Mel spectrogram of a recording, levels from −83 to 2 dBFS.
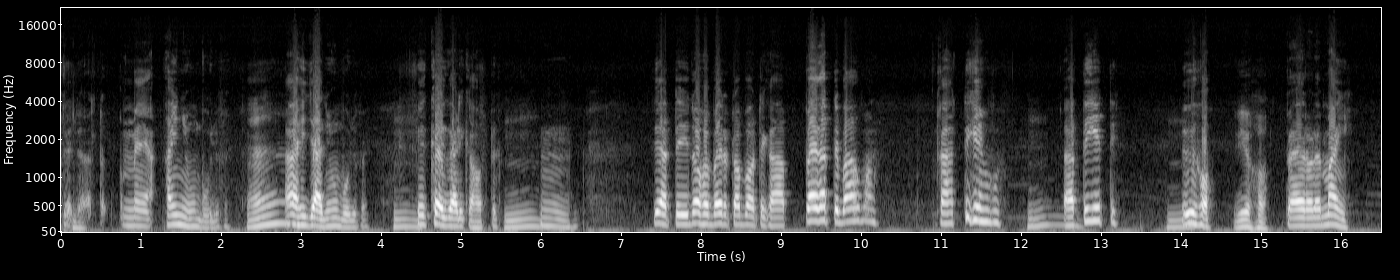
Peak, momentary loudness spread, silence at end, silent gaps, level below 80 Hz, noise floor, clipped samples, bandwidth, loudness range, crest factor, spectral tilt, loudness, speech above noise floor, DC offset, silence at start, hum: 0 dBFS; 18 LU; 0.4 s; none; -40 dBFS; -42 dBFS; 0.4%; 10.5 kHz; 5 LU; 14 dB; -8 dB/octave; -12 LUFS; 30 dB; under 0.1%; 0.05 s; none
